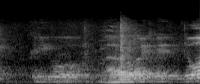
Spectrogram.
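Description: Speech only: a man talking, after a brief pause at the start.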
